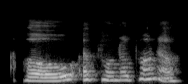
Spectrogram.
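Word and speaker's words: Hoʻoponopono: think that's it um and it's just it's pronounced ho opponopono and it's an old Hawaiian teaching wisdom that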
